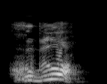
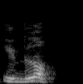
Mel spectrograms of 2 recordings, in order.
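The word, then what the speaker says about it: Hublot: Часы хубло. Это юбло. Это французское. Аж не читается в начале слова. Это юбло. Вот.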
